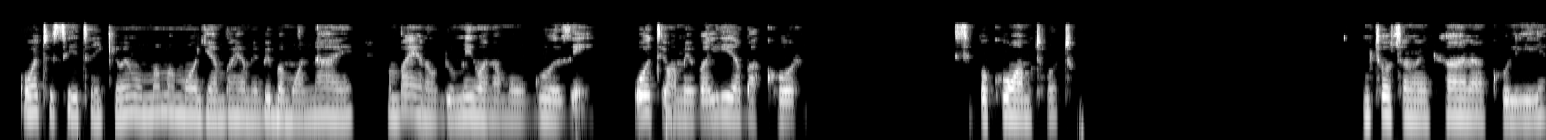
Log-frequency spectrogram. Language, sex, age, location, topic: Swahili, female, 18-24, Kisumu, health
